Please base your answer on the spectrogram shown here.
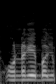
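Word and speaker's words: honorable: ही is dash ऑनरेबल man article बताना है। तो यहां पे क्या आ जाएगा? एन आ जाएगा क्योंकि इसमें एच साइलेंट है।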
